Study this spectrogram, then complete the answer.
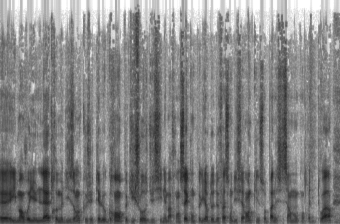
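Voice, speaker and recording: Very fast and with hardly any pauses, a man speaks in a very deep, low pitch. His intonation is lively. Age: 50s. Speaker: film director. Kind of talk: interview.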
